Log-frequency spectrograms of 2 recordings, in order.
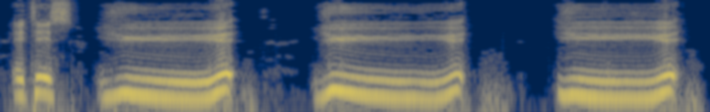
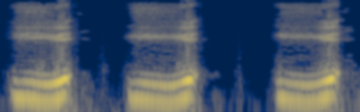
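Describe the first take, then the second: First: Yu drawn slowly, dipping down and rising again; slow falling-rising yu for demonstration; third tone yu. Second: Brisk third-tone yu; clipped everyday yu; short third tone yu. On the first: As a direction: stretch yu through the third tone. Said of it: "third tone that is going upper to lower and then upper again". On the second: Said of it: "the shorter version". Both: Shown as a demonstration.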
